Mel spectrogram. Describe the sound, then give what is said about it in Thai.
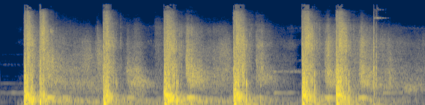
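Gunfire from shotguns loaded with silver bullets and from carbines, fired in a forest: a run of sharp, loud, irregularly spaced blasts, each with a booming tail, the last few coming in quicker succession. “ปืนทุกกระบอกที่อยู่ในมือของทุกคนทั้งปืนลูกซองที่บรรจุกระสุนเงินและปืนคาร์บินก็ระเบิดกระสุนออกลำกล้องอย่างพร้อมเพรียง”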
